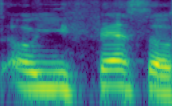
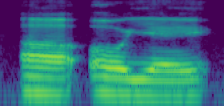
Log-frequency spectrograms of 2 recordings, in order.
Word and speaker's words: Oyefeso: Yes, Oyefeso. See, I'd have messed that up. I was thinking, Oye. See, now that you've said it, the right pronunciation is in my head, you know?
